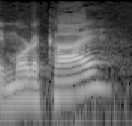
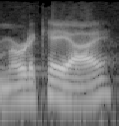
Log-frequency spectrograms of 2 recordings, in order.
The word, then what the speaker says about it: Mordecai: And by the way, you can pronounce it either way, Mordecai or Mordecai. Mordecai is the Hebrew way, and but in the pronunciation dictionaries, you'll see it pronounced either way.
